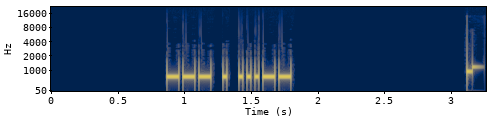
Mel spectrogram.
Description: Morse code, heard as a keyed tone, about 40 wpm, 700 Hz. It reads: OE3
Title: Callsign Prefixes for Top 25 DXCC - 40wpm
